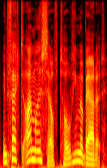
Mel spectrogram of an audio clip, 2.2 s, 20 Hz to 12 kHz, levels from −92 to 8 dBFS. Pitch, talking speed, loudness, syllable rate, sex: 145 Hz, 220 wpm, -19 LUFS, 5.0 syllables/s, male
